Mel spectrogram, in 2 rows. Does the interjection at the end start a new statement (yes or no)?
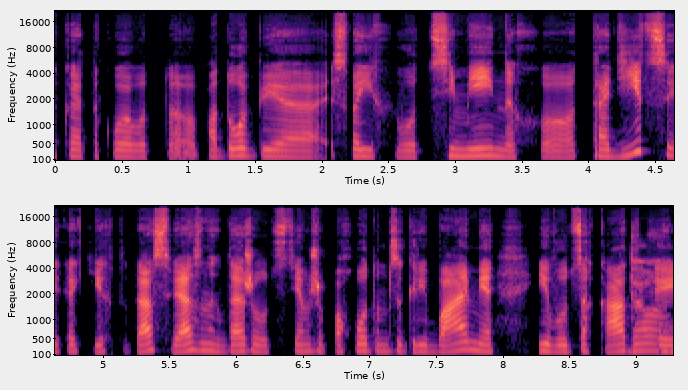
no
